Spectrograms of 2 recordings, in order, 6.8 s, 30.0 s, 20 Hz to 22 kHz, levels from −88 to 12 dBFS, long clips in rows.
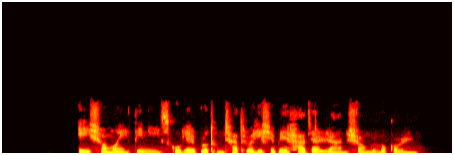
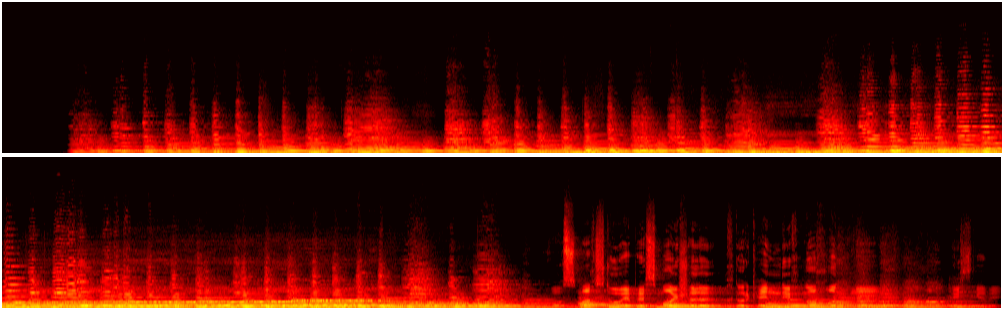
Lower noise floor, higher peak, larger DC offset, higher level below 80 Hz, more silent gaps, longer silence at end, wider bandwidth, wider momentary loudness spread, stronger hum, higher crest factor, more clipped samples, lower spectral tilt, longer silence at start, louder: about the same, under -90 dBFS vs under -90 dBFS; first, -2 dBFS vs -10 dBFS; neither; second, -58 dBFS vs -50 dBFS; neither; first, 0.55 s vs 0.15 s; second, 7.8 kHz vs 12 kHz; second, 6 LU vs 14 LU; neither; about the same, 18 dB vs 18 dB; neither; about the same, -5.5 dB/octave vs -6.5 dB/octave; about the same, 1.15 s vs 1.05 s; first, -19 LUFS vs -28 LUFS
